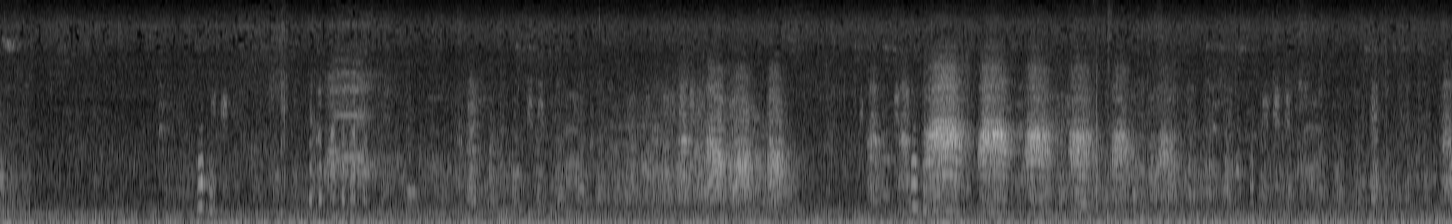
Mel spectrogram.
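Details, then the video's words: Geese calling, a run of loud nasal honks around nine to eleven seconds after quieter scattered calls, over steady low background noise. "How geese scream/goose sounds"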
